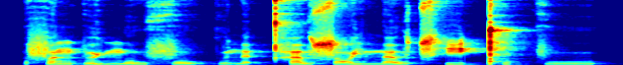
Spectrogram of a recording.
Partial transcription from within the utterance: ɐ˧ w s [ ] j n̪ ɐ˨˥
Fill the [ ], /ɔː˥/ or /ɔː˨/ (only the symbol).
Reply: ɔː˨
